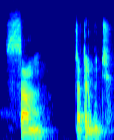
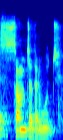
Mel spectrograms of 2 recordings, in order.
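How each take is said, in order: First: समचतुर्भुज split slowly, pause after सम; समचतुर्भुज spaced out slowly for the class; slow dictation. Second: Said in the usual way. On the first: Real, not acted. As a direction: say समचतुर्भुज in two drawn-out parts, सम then चतुर्भुज. Teacher repeats term for class.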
